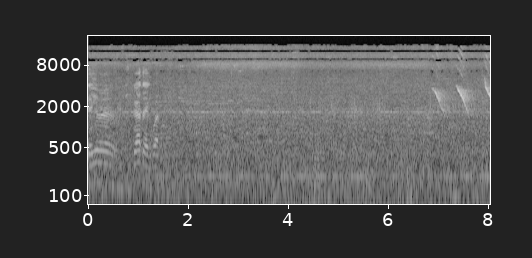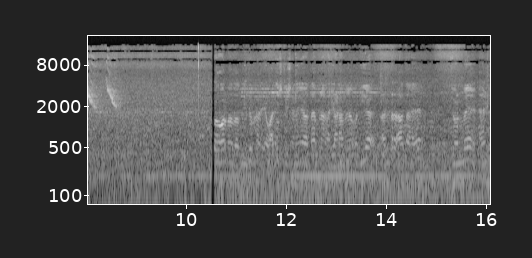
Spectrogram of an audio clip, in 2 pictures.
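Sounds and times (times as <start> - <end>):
train running rumble: 0.0 - 16.0.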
